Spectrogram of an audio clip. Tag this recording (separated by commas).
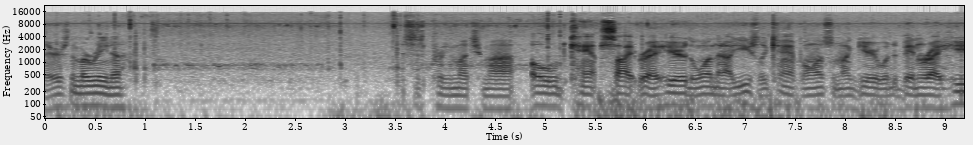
Wind noise (microphone), Speech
